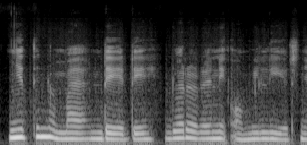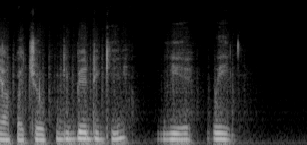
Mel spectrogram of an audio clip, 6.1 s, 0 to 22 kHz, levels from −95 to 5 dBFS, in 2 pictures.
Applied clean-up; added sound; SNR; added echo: neural mask model RNNoise.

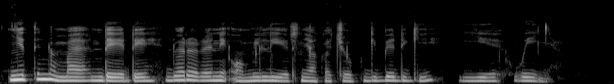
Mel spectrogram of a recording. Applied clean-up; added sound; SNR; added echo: none; none; none; none.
